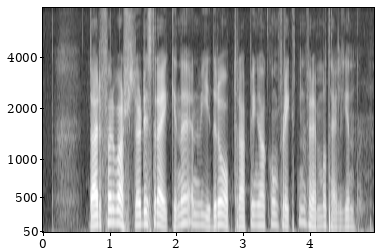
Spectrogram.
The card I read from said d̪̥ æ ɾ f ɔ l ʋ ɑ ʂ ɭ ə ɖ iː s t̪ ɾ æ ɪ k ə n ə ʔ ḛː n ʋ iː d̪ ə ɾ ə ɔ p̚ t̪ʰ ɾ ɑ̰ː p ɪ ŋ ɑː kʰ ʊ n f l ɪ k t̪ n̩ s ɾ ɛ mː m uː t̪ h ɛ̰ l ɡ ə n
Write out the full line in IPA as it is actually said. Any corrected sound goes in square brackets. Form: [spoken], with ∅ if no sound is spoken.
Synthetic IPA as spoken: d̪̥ æ ɾ f ɔ [ɾ] ʋ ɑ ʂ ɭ ə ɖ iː s t̪ ɾ æ ɪ k ə n ə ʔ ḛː n ʋ iː d̪ ə ɾ ə ɔ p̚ t̪ʰ ɾ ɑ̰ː p ɪ ŋ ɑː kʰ ʊ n f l ɪ k t̪ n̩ [f] ɾ ɛ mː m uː t̪ h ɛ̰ l ɡ ə n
